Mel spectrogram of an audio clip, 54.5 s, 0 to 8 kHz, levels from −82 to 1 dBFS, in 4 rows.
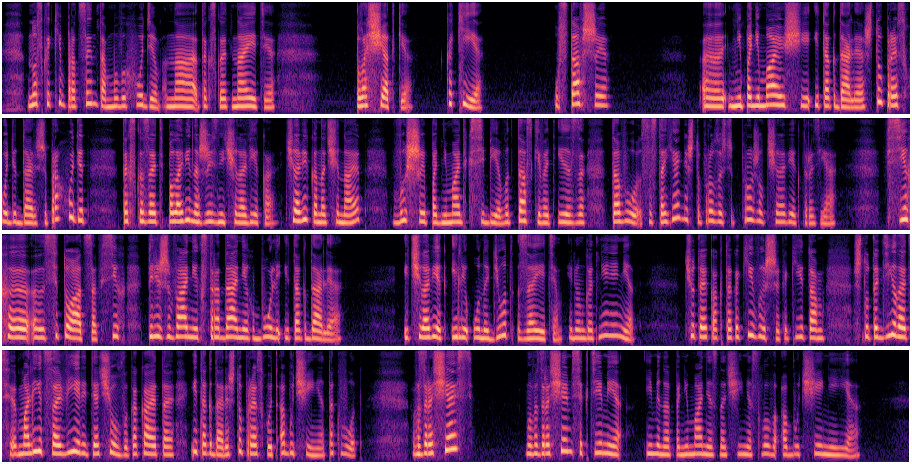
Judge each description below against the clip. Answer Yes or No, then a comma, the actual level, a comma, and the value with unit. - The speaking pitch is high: Yes, high, 230 Hz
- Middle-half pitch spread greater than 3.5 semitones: No, average, 3.1 semitones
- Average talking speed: No, slow, 105 wpm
